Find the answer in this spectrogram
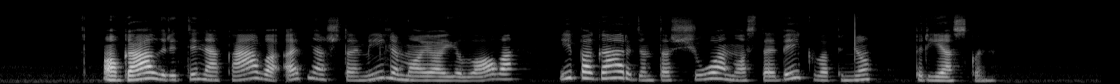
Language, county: Lithuanian, Vilnius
